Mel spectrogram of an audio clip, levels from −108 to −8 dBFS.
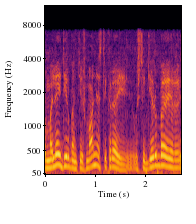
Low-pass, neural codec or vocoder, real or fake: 7.2 kHz; codec, 16 kHz, 16 kbps, FunCodec, trained on Chinese and English, 50 frames a second; fake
